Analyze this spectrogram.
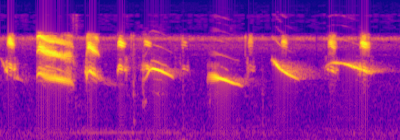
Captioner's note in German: trinca ferro cantando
